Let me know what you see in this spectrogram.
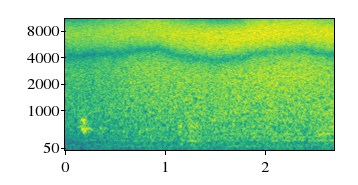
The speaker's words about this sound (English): It's getting windy out there, I know that. That's just a rough wind from the north.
